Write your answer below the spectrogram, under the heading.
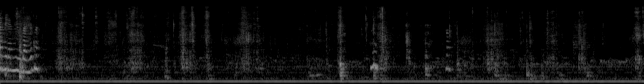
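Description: Faint slurping and lip-smacking of people eating Maggi instant noodles face-down from plates without hands: a scatter of small wet clicks over a steady low hum.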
